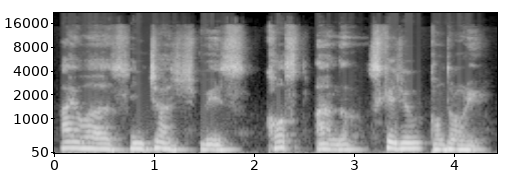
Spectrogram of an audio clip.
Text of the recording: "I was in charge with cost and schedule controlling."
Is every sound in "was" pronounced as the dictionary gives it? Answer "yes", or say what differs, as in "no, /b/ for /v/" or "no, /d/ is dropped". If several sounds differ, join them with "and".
yes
